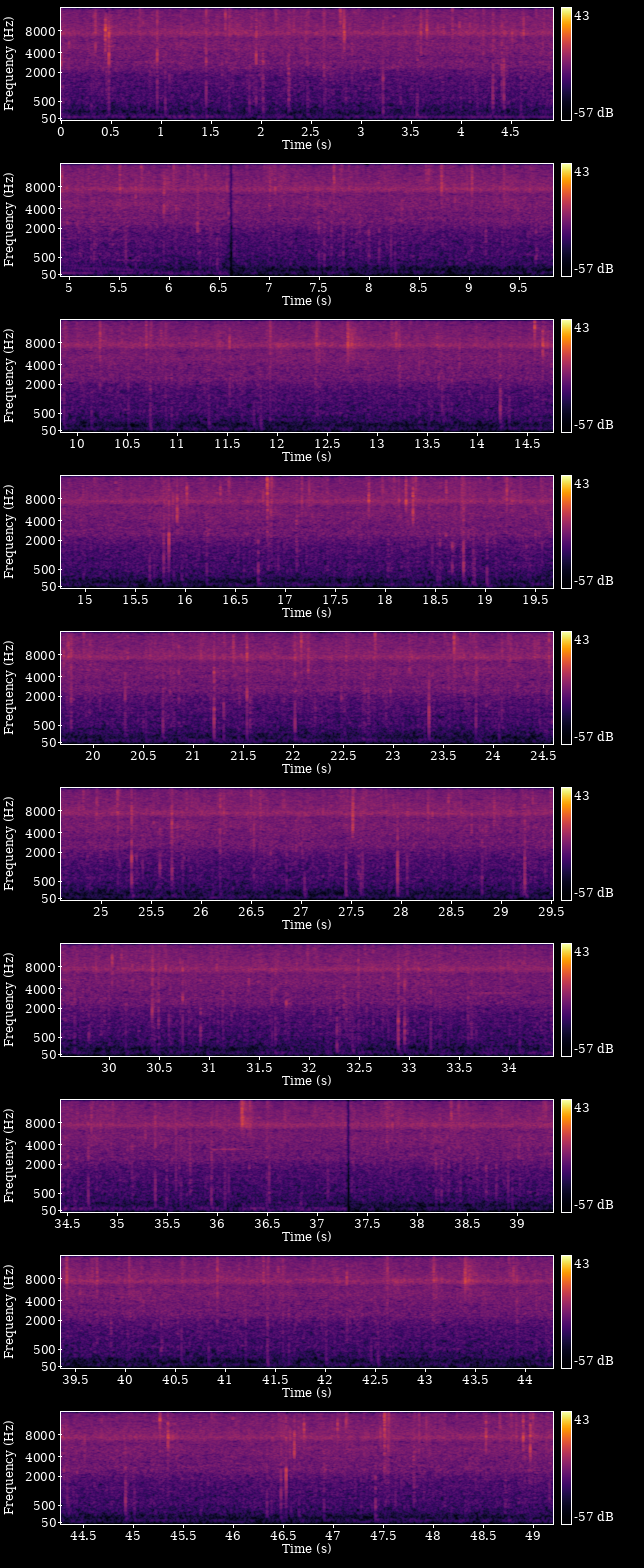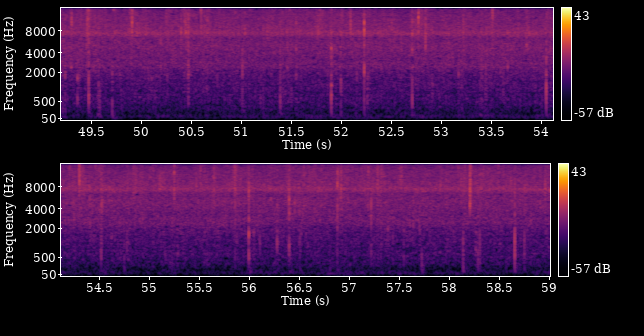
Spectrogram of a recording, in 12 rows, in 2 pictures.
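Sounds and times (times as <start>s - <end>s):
rain drops striking: 0.0s - 59.0s.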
